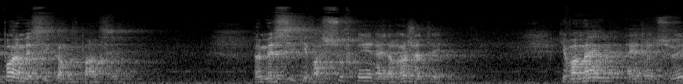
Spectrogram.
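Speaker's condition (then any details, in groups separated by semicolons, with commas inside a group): No condition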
